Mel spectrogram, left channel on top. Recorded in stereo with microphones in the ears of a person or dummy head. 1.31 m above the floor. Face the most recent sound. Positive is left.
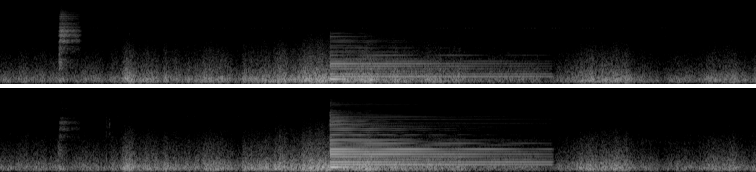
turn(degrees=-70)  # may be behind; listen again after turning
